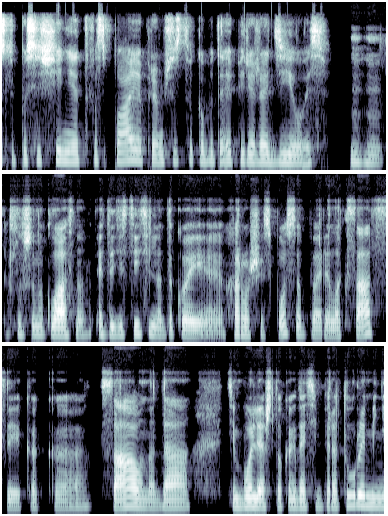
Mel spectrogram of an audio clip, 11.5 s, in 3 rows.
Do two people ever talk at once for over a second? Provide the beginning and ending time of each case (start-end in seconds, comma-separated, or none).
none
